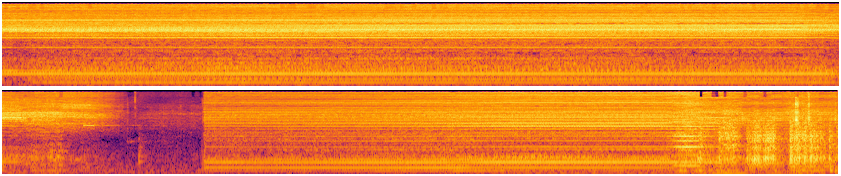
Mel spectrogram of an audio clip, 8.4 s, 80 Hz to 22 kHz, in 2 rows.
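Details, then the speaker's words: Dental implant placement demonstrated on a 3D-printed patient model: steady high-pitched motor whine of a 3.7 mm surgical drill going to 10 mm depth, a brief stop, then running again; implant osteotomy site drilling. "Next we'll take the other drill, that is 3.7. Place it, lock it into place like this, and then we are going to go there, going to go in till 10 millimeters."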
